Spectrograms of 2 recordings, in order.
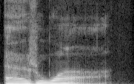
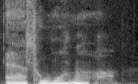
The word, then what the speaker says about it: Aswad: I'm sure if you meet them at a cocktail circuit, they're introduced as Evelyn Aswad. The D is silent. Her name is not asswad, you cretin. It's asswad. The D is pronounced like an H.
